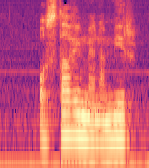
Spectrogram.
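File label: leave me alone, informal, macedonian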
